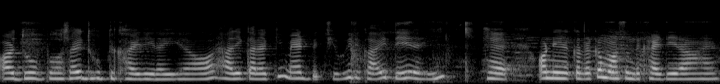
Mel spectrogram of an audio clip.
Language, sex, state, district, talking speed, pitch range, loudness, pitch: Hindi, female, Jharkhand, Sahebganj, 235 wpm, 255-280 Hz, -26 LUFS, 265 Hz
